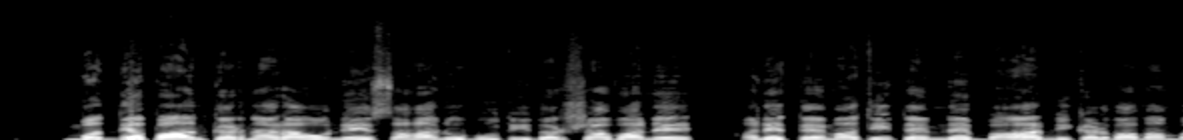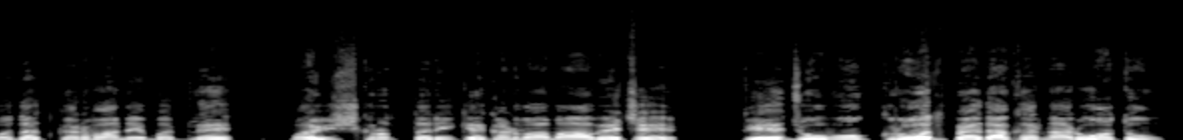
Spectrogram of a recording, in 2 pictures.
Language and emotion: Gujarati, angry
